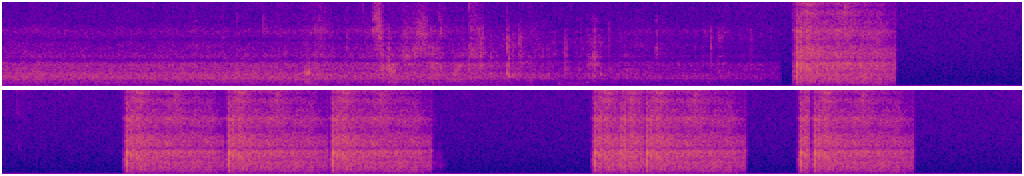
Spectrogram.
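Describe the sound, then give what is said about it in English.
Loud, crackling bursts of staged gunfire sound effects from films that sound like fireworks going off, about five separate volleys, each lasting under a second, with short pauses between them after a quieter, busy background stretch. “Sounds like fireworks, doesn't it?”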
